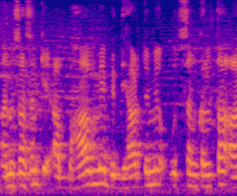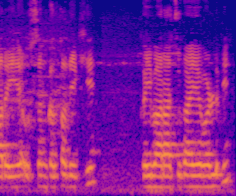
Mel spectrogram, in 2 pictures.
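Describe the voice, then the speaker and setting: Man, young adult, exam-prep spelling lesson, patient repeating manner, higher voice. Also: steady tone, brisk, slight background noise. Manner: explains patiently, repeats words, often says "ठीक है ना". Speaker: teacher.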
